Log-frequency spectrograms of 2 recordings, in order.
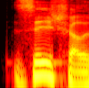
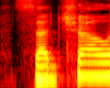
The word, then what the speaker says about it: zsh: Anyway, yeah, Zshell, is that how you pronounce it then? Or Zell in the UK, I guess. I think people also say Zh and then Zshell. You can pronounce it any way you want.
